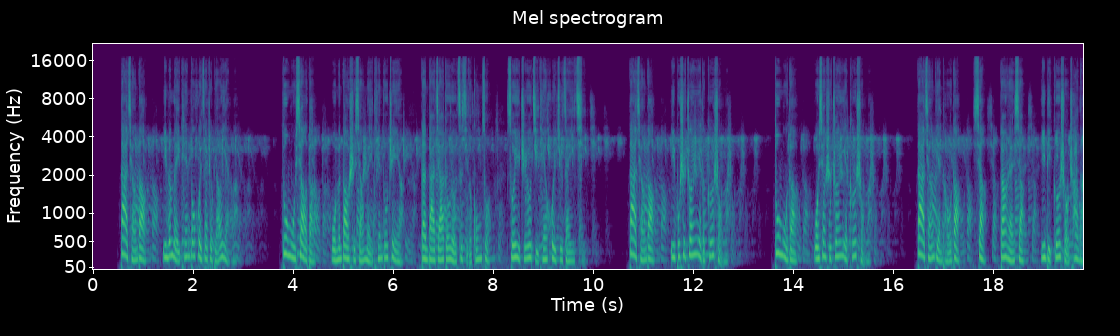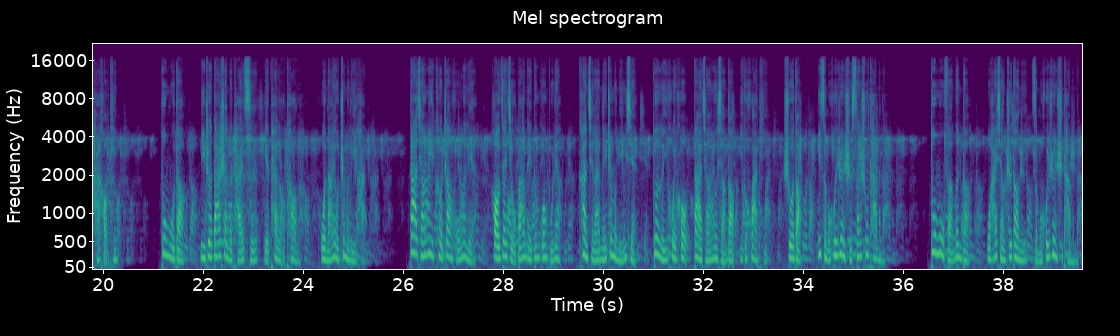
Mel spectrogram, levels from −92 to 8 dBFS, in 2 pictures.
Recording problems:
echo of what is said; noticeable; throughout; 260 ms later, 15 dB below the speech

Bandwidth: 17 kHz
